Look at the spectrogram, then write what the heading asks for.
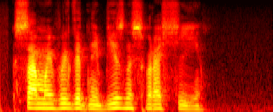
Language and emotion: Russian, neutral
